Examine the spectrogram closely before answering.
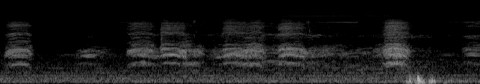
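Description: Crows cawing over and over, about two caws a second. A single low thump about four seconds in.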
